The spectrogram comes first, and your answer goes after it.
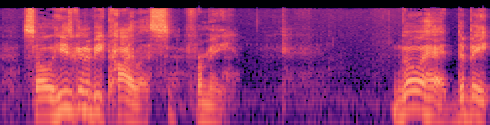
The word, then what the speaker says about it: Caelus: So, I'm going to go with the talking pronunciation, which means a and e together like this makes the i sound as in, you know, cry.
